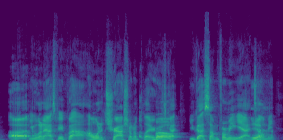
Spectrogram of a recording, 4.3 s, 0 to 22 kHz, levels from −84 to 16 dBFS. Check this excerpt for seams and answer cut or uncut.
uncut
